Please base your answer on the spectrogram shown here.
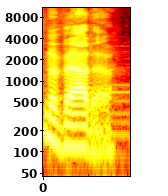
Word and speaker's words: Nevada: It's pronounced Nevada.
